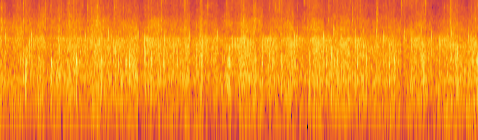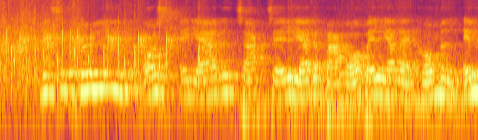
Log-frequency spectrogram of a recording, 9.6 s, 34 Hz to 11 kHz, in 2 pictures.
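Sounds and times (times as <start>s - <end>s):
audience applauding: 0.0s - 6.9s
speech: 5.2s - 9.5s.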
